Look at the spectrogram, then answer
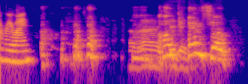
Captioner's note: laughs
